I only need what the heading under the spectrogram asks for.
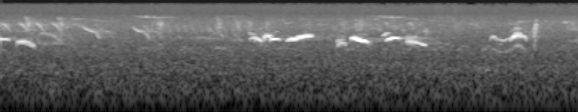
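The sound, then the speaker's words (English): Birds singing outdoors in a tranquil, peaceful location with trees swaying in a gentle breeze, a series of bright chirping phrases and short warbles rising and falling over a steady soft background hiss, fairly quiet. “Tranquil, peaceful, birds singing.”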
